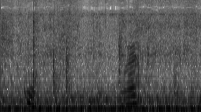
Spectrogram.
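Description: A steady low engine hum runs under short excited shouts, with a few faint knocks.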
